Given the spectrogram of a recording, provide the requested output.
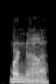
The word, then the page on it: mRNA: American English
